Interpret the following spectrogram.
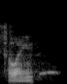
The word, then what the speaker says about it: Tulane: Is that Tulane or Tulane? yeah, it's Tulane.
